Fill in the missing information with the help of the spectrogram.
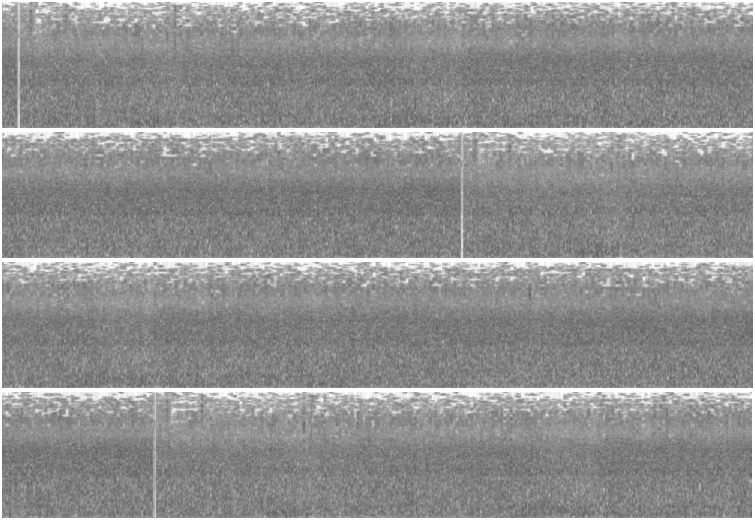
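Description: Ocean surf washing in over a flat sandy beach: a steady, even rush of waves with no separate crashes standing out.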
